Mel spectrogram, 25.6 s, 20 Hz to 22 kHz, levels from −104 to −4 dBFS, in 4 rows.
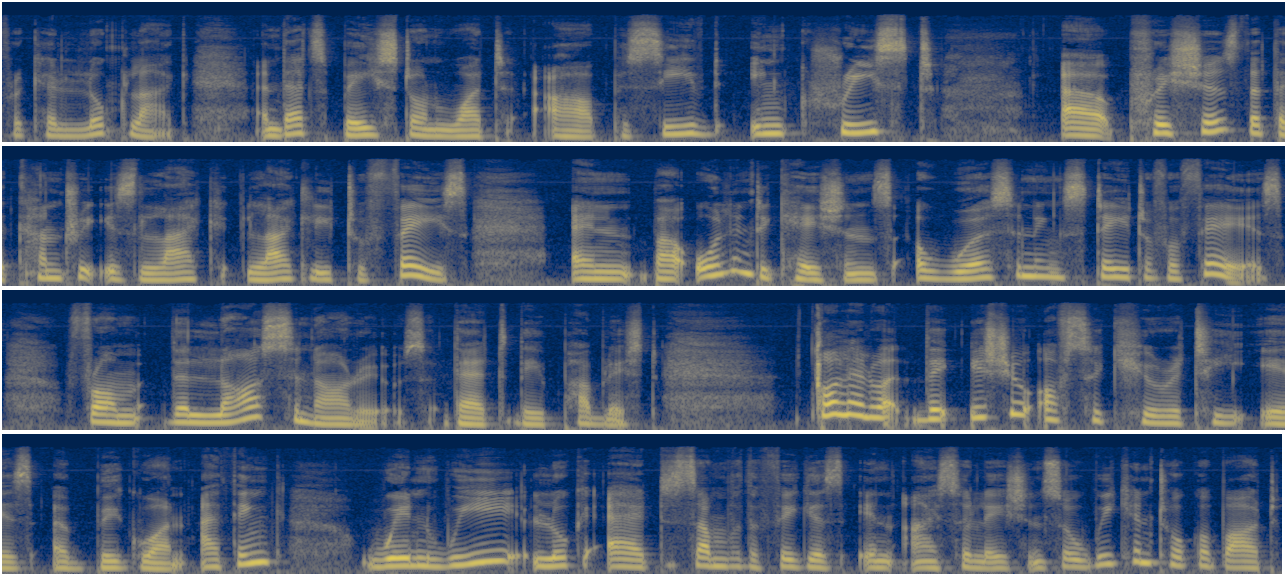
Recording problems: none

